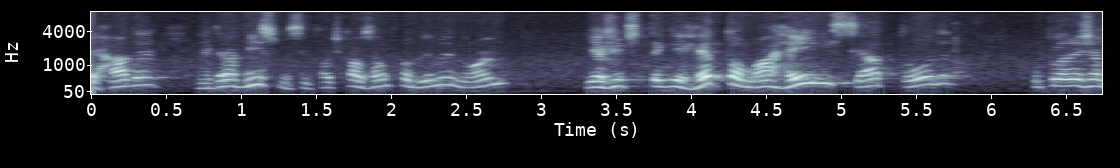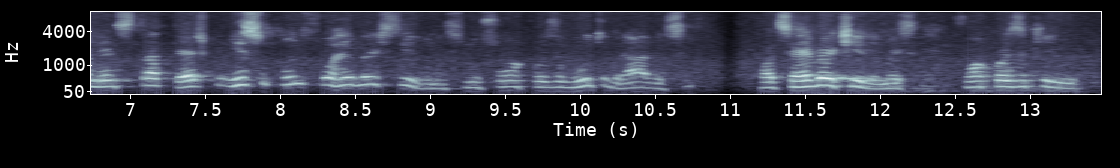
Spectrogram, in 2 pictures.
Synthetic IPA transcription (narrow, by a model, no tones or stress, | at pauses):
ehad̪ɐɛ | ɛɡɾavisimʊasĩpɔd͡ʒɪkawzaɾũpɾoblẽmɐenɔɾmɪ | ɪaʒẽnt͡ʃɪ̥t̪ẽk̬ɪɦet̪omaɦeinisiaɾt̪od̪ɐ | ʊplɐneʒamẽnt̪ʊɪst̪ɾat̪ɛʒikʊisʊkwɐ̃nd̪ʊfoɾɦeveɾsivewnɛisʊnɐ̃w̃foɾjũmɐkojzɐmũj̃t̪ʊɡɾavɪasĩ | pɔd͡ʒɪseɾheveɾt͡ʃid̪ɐmɐsfojũmɐkojzɐkɪ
